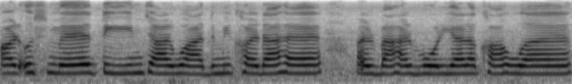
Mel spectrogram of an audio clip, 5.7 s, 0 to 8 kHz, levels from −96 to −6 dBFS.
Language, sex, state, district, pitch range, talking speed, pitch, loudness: Hindi, female, Bihar, Patna, 260-275 Hz, 145 wpm, 265 Hz, -13 LUFS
